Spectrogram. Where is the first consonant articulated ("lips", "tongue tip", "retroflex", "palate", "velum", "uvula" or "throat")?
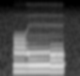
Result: tongue tip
